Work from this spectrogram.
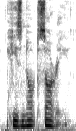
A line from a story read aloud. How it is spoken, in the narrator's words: Draco said softly to Molly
